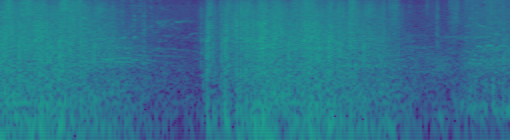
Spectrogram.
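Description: Muskets fire in a crackling volley.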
